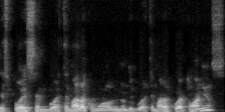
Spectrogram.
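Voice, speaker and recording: A man speaks in a fairly high, somewhat breathy voice. His tone is dark and mellow, with ordinary pitch variation. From Israel, Jerusalem. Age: 30s. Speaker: rabbi and humanitarian organization founder. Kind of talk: interview.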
